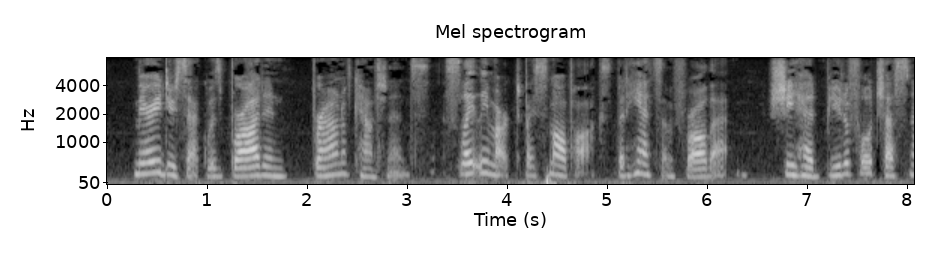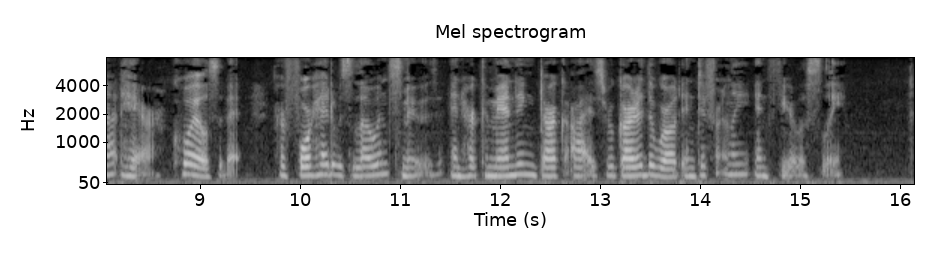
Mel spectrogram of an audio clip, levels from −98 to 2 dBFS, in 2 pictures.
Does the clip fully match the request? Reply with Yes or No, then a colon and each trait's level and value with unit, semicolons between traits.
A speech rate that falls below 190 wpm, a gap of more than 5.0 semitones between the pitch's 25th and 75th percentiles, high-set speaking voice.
No: average, 155 wpm; average, 2.8 semitones; high, 215 Hz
